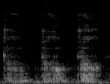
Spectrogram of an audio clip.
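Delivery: whispered urgent go, go, go; hushed soldier commands. Retold or imitated. Stormtroopers urging each other down the street, in a hushed whisper. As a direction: push the squad forward under your breath.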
